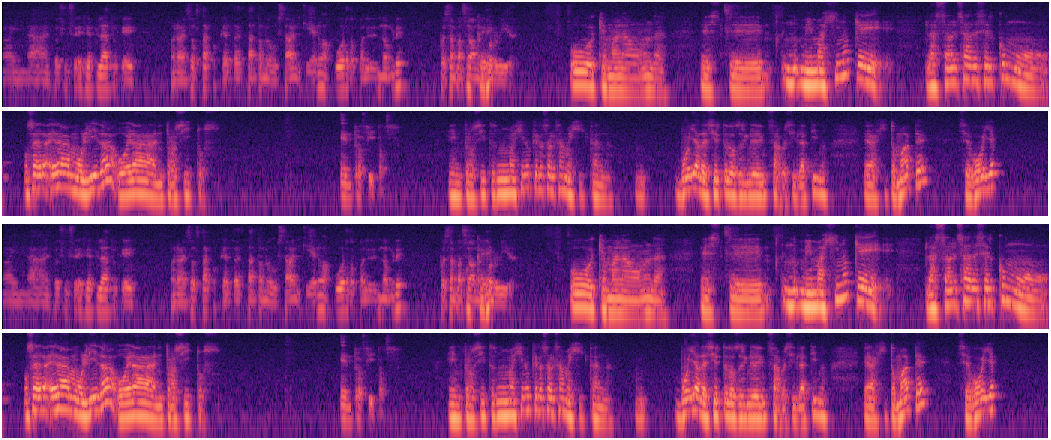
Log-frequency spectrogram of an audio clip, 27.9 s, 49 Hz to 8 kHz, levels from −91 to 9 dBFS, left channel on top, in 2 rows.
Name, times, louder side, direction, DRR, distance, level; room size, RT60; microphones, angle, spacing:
voice 1, 0.0-1.8 2.3-5.4 5.8-6.8 9.6-10.0 18.5-19.3, equal, ahead, 0.5 m, -30 dB
voice 2, 7.6-8.8 9.3-11.8 12.3-13.9 14.2-16.8 19.9-22.1 22.4-22.5 22.9-24.9 25.4-26.3 26.7-27.2, right 1 dB, 45° right, 1.3 m, -18 dB
4.8 x 2.5 x 2.7 m
head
